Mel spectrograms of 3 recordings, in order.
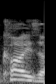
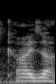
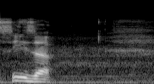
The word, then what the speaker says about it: Caesar: went to caesar or kaiser i should pronounce him properly i actually did some research on him and this is the actual pronunciation is kaiser not caesar anyway if you didn't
